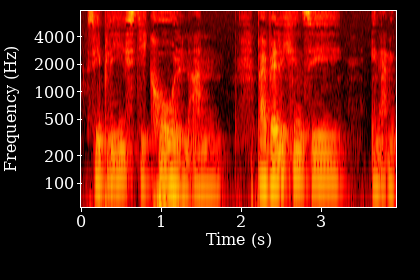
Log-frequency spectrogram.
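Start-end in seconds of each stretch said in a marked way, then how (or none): none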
